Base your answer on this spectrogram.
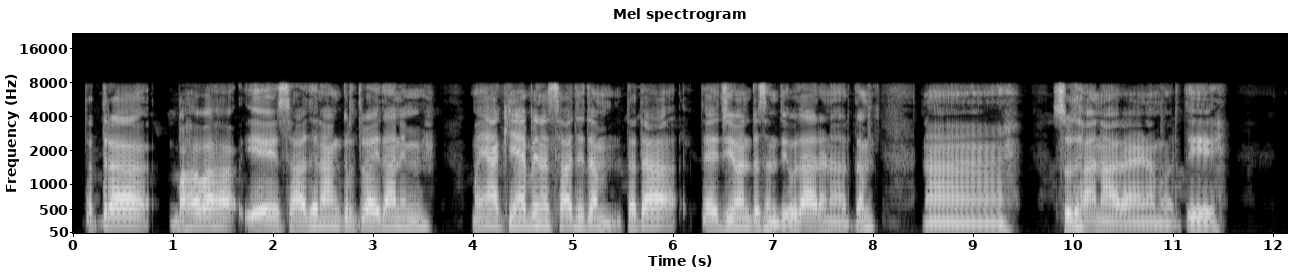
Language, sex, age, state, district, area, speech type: Sanskrit, male, 18-30, Karnataka, Chikkamagaluru, urban, spontaneous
